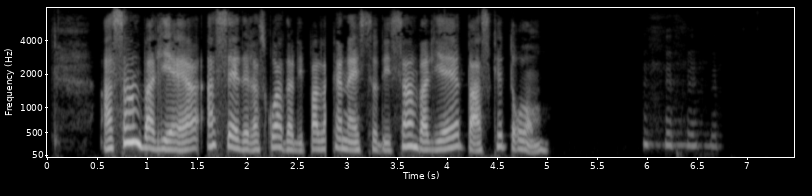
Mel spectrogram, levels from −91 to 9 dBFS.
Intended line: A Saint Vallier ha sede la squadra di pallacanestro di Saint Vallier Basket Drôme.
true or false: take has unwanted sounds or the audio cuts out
true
